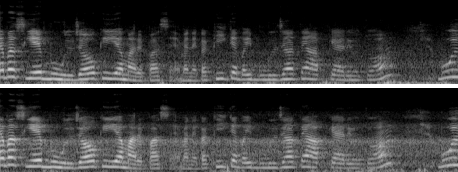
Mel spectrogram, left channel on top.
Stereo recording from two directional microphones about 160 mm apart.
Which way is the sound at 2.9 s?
30° left (ahead or behind).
